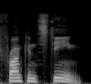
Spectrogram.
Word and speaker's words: Frankenstein: Frankenstein Jean Wilder's Dr Frederick Frankenstein it's pronounced Frankenstein is a descendant of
